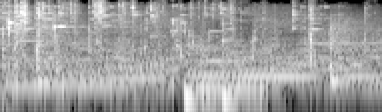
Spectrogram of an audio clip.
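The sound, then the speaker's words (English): A saloon's mirrors, glasses and bottles shatter and clink in a rapid series of sharp crashes, several breaks tumbling over one another against a low steady hum. “Carrie aimed for anything that looked breakable shattering the saloon's mirrors, glasses, and bottles”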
